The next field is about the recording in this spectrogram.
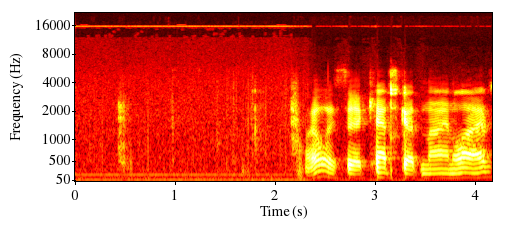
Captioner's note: none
